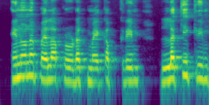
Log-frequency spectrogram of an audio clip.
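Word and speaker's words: 락희: इन्होंने पहला product makeup cream lucky cream के नाम से बनाया। यहां पर लेक हुई का उच्चारण लकी है।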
